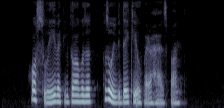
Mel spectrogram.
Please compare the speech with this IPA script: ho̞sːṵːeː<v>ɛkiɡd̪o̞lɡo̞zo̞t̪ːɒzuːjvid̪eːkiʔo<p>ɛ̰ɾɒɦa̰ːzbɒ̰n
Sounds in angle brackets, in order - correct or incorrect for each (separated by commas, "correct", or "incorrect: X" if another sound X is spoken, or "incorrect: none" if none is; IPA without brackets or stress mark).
correct, correct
